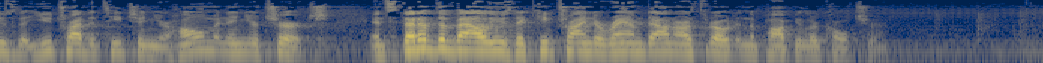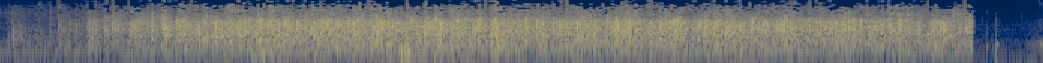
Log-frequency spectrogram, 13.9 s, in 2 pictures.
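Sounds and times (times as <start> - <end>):
speech: 0.0 - 6.0
polite crowd applause: 7.0 - 13.5.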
